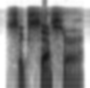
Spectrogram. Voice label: "successor", American

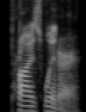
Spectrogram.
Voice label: "prizewinner", American

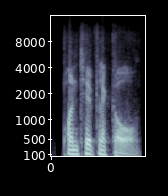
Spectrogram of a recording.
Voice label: "pontifical", American

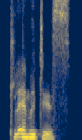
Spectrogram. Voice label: "clematis", Indian

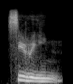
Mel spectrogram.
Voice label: "serene", Indian

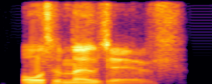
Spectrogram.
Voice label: "automotive", British

